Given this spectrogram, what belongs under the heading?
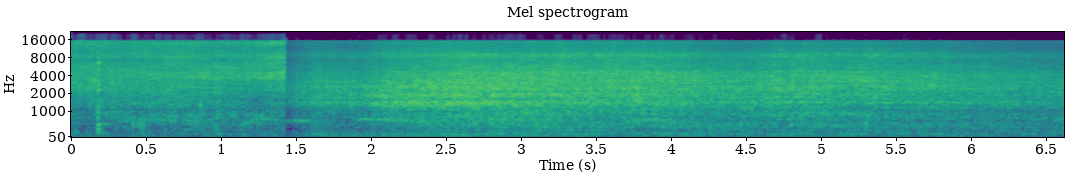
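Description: Water poured into a hot pan of spiced potato aloo dum bursts into a loud, sudden hiss that swells and lingers as steady sizzling steam.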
